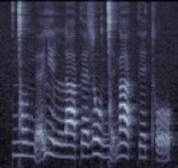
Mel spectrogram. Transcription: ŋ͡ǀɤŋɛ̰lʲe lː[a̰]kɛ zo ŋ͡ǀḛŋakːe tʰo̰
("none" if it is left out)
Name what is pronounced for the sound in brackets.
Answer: a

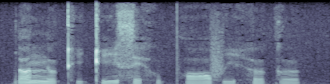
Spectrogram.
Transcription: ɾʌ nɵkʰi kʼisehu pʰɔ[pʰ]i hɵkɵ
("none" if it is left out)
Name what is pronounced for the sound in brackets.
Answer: f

